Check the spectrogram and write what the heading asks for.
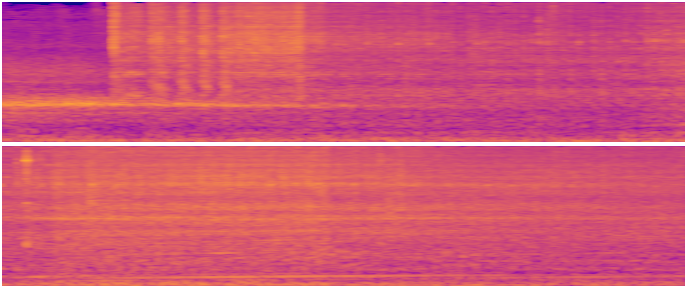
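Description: Car engine running with a steady low rumble. About halfway through, a low engine note sets in and rises slowly in pitch.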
